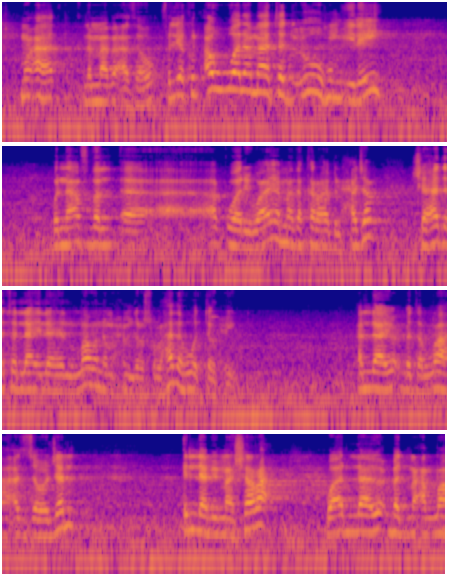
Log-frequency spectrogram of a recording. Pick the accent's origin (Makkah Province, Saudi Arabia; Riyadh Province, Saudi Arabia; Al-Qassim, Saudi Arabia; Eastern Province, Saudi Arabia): Al-Qassim, Saudi Arabia; هذا وجدته في عندنا في القصيم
